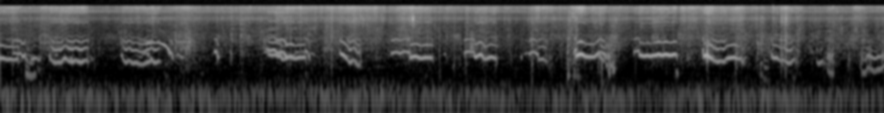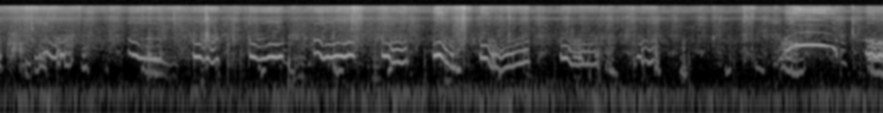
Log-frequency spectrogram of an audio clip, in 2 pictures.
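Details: Puppies alongside their mother dog, whining continuously: clustered high squeaky whimpers and wavering whines, some rising then falling, coming in irregular bursts with brief quiet gaps over a constant low background hum.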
